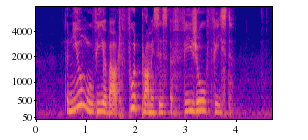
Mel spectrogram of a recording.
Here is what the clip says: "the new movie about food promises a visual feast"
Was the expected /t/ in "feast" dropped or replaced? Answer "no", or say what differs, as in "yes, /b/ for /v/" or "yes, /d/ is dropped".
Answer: no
